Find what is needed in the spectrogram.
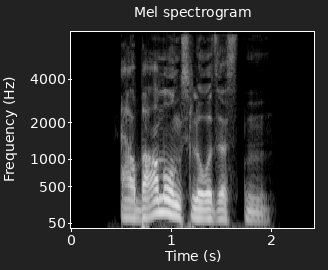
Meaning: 1. superlative degree of erbarmungslos 2. inflection of erbarmungslos: strong genitive masculine/neuter singular superlative degree
- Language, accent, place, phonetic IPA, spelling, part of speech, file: German, Germany, Berlin, [ɛɐ̯ˈbaʁmʊŋsloːzəstn̩], erbarmungslosesten, adjective, De-erbarmungslosesten.ogg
